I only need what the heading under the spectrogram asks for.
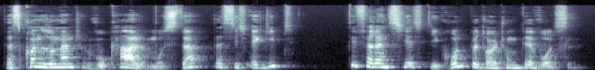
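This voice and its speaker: A man reading an encyclopedia-style text aloud as scripted narration, in a measured, list-like way. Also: on the high side, sing-song, vocal fry, warm tone. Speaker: reader.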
